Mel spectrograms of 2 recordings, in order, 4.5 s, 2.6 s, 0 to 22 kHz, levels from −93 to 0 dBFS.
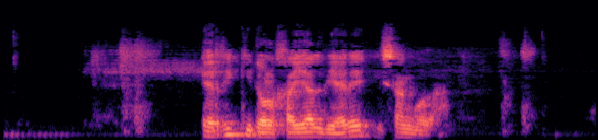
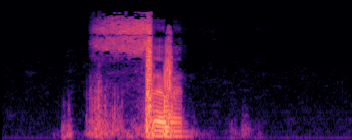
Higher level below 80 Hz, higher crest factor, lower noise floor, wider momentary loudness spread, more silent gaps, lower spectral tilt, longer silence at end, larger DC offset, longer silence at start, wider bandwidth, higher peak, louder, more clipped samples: second, -72 dBFS vs -56 dBFS; about the same, 20 dB vs 24 dB; about the same, -66 dBFS vs -69 dBFS; first, 22 LU vs 15 LU; neither; first, -4.5 dB/octave vs -3 dB/octave; second, 0.5 s vs 1.2 s; neither; first, 0.7 s vs 0.45 s; second, 10 kHz vs 16 kHz; second, -6 dBFS vs -2 dBFS; second, -23 LUFS vs -20 LUFS; neither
